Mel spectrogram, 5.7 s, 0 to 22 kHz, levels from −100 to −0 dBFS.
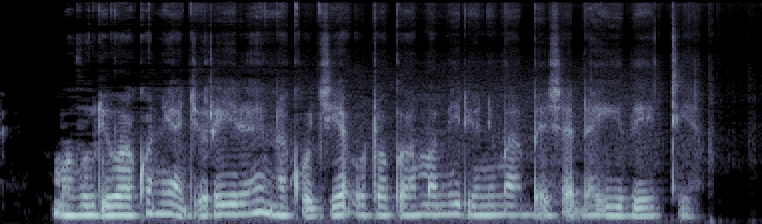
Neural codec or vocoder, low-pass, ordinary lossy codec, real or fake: none; none; none; real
